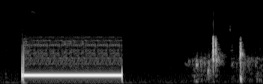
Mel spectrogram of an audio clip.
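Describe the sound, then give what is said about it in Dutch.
A telephone call being dialed: a loud, steady single-pitch line tone holds for about a second and stops. After a short gap come a few quick, fainter beeps and clicks. “We moeten er bellen. Heb je een nummer?”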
